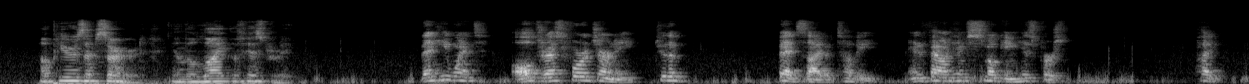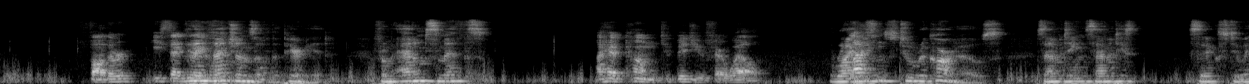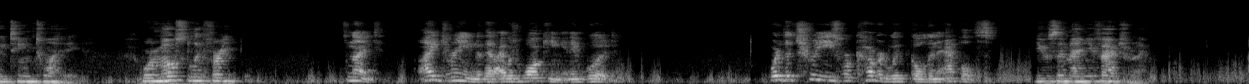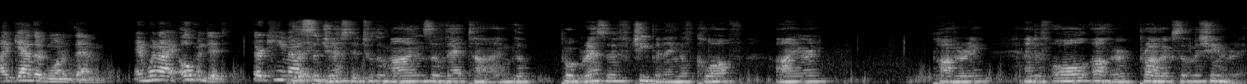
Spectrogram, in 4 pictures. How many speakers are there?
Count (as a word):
two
